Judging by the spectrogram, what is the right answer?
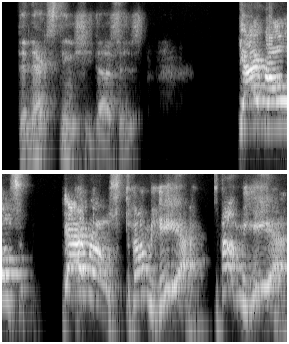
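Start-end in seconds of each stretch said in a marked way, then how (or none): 2.4-5.7 put-on thick New York accent, shrill, very high, very loud. Retelling a reading, quoting the woman calling him over, in Judy's thick New York accent. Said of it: "Thickest New York accent I ever heard".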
